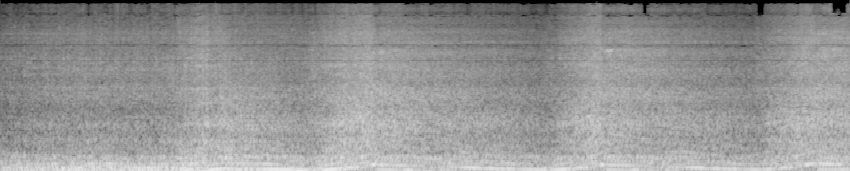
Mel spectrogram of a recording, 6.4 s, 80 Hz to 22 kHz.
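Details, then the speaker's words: 1990 BMW 318i E30 touring with turbo S52, revving after a fuel pump swap and freeing the stuck number 3 injector. Repeated blips rise and fall cleanly with an even pulse on all six cylinders, no stumble or miss. "can't tell if we're running on six or five that was just five number three was sticking really hard but we got it now"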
